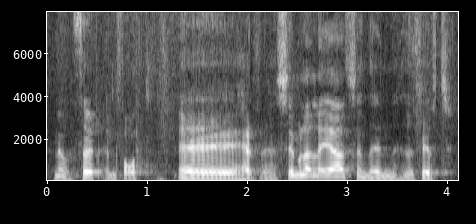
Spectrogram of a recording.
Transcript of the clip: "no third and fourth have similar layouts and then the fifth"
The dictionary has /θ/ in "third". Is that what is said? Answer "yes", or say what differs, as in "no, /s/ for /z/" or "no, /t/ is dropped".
yes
